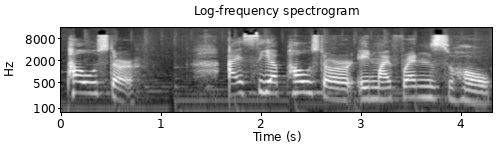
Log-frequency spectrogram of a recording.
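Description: Vietnamese-accented female English teacher, careful slow drills, brisk asides, faint music bed. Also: mid-range voice, lively intonation. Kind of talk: vocabulary pronunciation lesson.

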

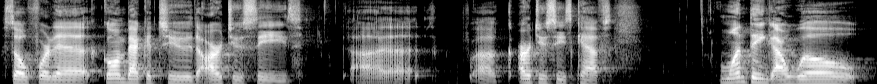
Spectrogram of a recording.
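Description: Male vlogger, mid-pitched, casual rambling product review with frequent restarts. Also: fairly even intonation, slow, gravelly, a bit bright. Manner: rambling, repeats himself, restarts phrases. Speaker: tech reviewer.

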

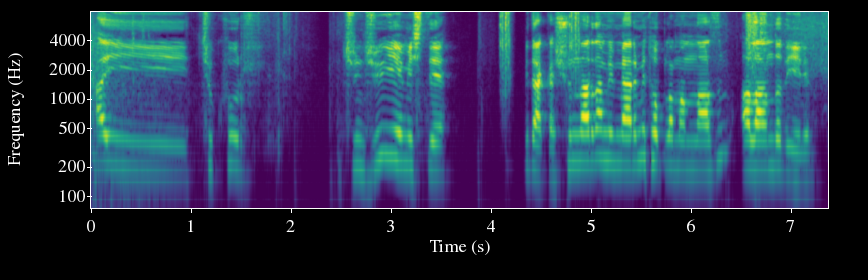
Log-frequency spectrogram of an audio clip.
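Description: A gaming streamer man with a fairly high voice calls out his match in rapid, excitable bursts. He talks straight to his viewers the whole time, and a faint noise sits under the recording. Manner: excitable, chatty, talks to viewers while playing. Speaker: gaming YouTuber. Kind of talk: live mobile game commentary.

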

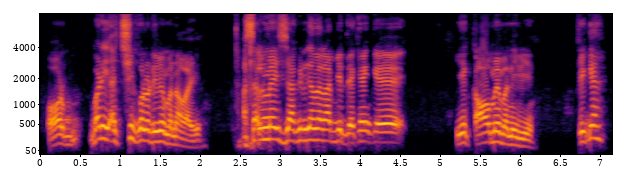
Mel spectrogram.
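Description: An older Pakistani man who owns a leather shop explains his goods in a sales demonstration, showing items as he talks. His voice is a little high, and the lapel mic in the large shop gives a dry, lo-fi recording.

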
